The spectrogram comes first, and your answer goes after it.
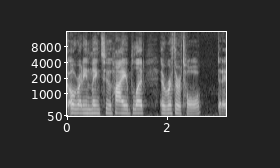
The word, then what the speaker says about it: erythritol: Because previous clinical work already linked to high blood erythritol.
